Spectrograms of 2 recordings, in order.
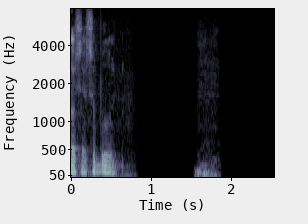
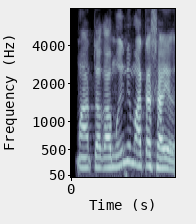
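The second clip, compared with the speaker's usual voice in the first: much higher, loud angry yell; fierce driver; 7 semitones higher, 9 dB louder than usual. Retold or imitated. Angry driver yelling through the window, loud fury. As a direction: bark at him for his eyes. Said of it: "Dia lebih galak lagi".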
